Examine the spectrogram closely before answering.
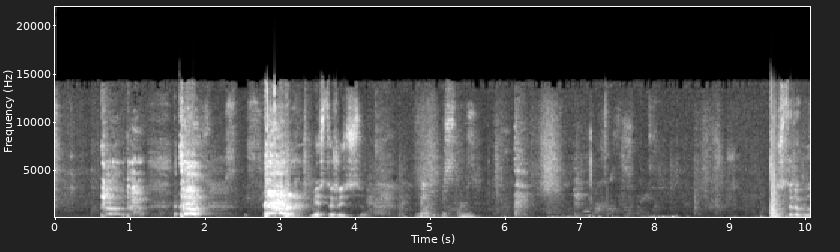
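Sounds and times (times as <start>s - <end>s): person clearing throat: 0.6s - 3.4s, 6.1s - 6.4s.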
